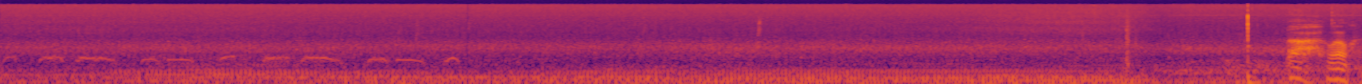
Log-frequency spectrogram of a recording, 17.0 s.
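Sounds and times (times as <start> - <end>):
bird hooting: 0.0 - 5.9.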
